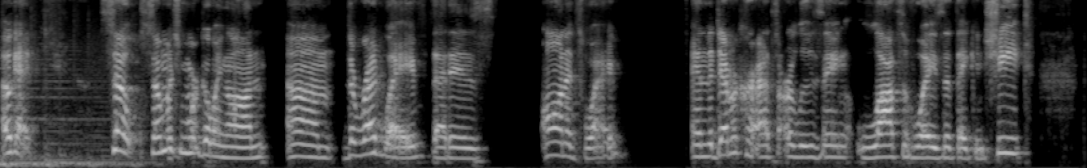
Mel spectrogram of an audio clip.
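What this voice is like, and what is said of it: Crackly, craggly hoarse voice. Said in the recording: “as you can probably tell from my voice, it's a little crackly and craggly and, you know, very sexy”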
